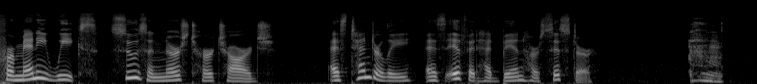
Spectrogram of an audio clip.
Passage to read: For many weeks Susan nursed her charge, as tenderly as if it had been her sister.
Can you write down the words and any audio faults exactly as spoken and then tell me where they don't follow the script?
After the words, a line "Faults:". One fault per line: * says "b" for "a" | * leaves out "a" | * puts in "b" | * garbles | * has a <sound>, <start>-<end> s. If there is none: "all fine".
For many weeks Susan nursed her charge, as tenderly as if it had been her sister.
Faults:
* has a cough, 6.9-7.2 s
